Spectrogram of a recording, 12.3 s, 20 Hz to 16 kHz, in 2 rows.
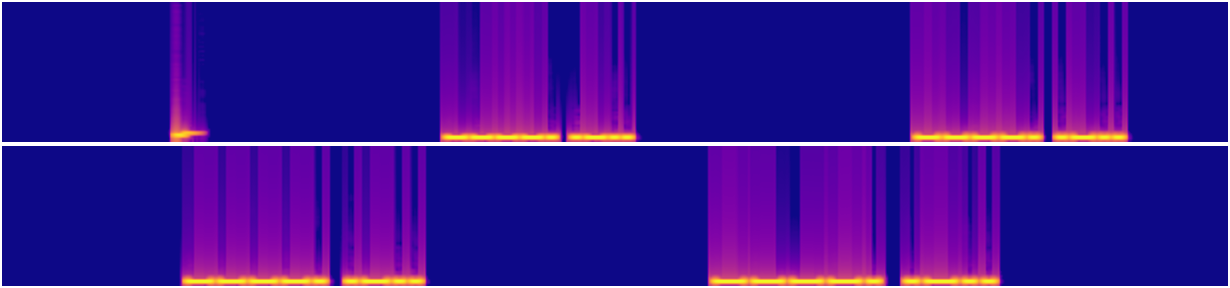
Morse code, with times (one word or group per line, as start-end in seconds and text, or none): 2.2-3.1 9L
4.6-5.6 9L
7.1-8.2 9L
9.7-11.1 9L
